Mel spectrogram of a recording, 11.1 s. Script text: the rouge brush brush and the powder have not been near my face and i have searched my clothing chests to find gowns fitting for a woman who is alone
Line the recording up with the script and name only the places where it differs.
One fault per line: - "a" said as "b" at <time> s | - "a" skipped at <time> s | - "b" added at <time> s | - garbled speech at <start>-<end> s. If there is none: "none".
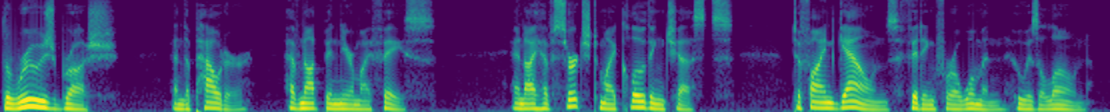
- "brush" skipped at 1.2 s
